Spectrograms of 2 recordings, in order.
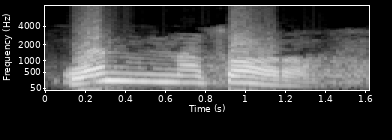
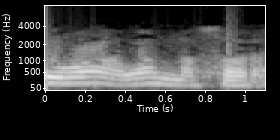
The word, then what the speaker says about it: والنصارى: خلاص والذين هادوا خدتها انت دلوقتي، هادوا كلها مرققة، والنصارى يا ريتك تنطقها زي ما انا نطقتها، انما انت هتقول لي والنصارى والنا، شوف و والنا غلط، ده انت لسه قايل دلوقتي والذين، الواو دائما مرققة، هنا ليه فخمتها لي قلت لي و والنصارى؟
